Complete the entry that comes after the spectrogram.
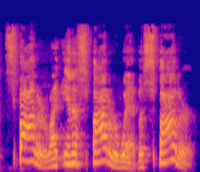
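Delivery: put-on high, exasperated Southern accent insisting on "spotter"; mock-explaining "spotter" in a broad Southern drawl; a Southern vet repeating "spotter" impatiently, Southern accent; thick Southern accent. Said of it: "he had the thickest Southern accent".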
